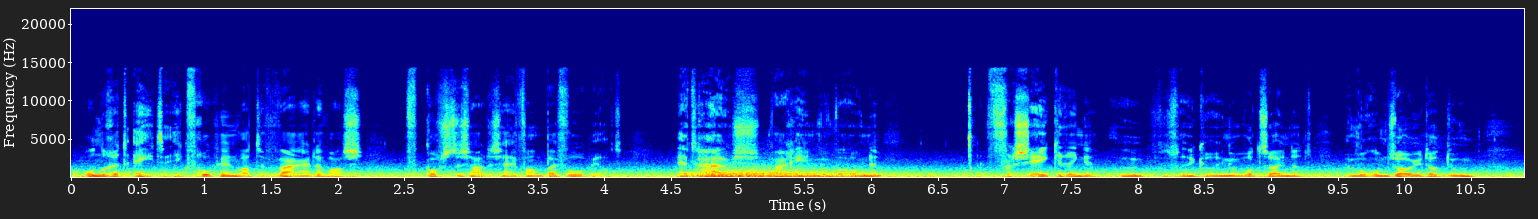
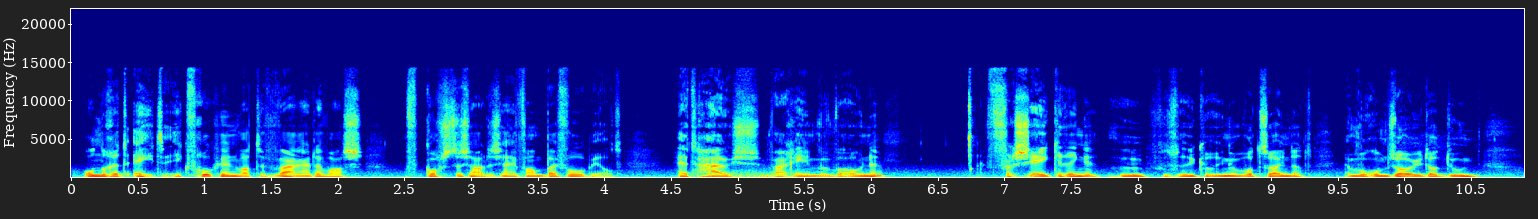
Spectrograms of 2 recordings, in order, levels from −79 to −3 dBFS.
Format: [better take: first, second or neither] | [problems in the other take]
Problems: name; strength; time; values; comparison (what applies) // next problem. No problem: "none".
second | wind noise on the microphone; heavy; 4 dB below the speech; occasional gusts in the second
